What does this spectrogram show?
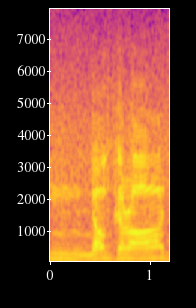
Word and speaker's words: Novgorod: And go to the Café Novgorod, is that the way you pronounce it?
